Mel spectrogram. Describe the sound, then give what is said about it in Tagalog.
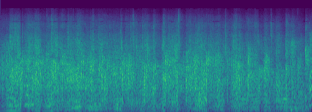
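A church audience claps along during a worship service. The clapping is loud, dense and continuous, with the crisp hand slaps blending into a steady wash of sound. “Come on, clap your hands to Jesus.”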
